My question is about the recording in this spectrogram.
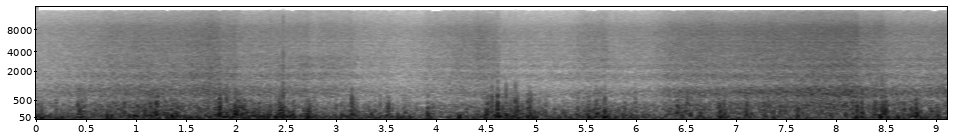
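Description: Atlantic surf breaking and washing up the beach, its hiss swelling and fading a few times, with wind buffeting the microphone in a steady low rumble.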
